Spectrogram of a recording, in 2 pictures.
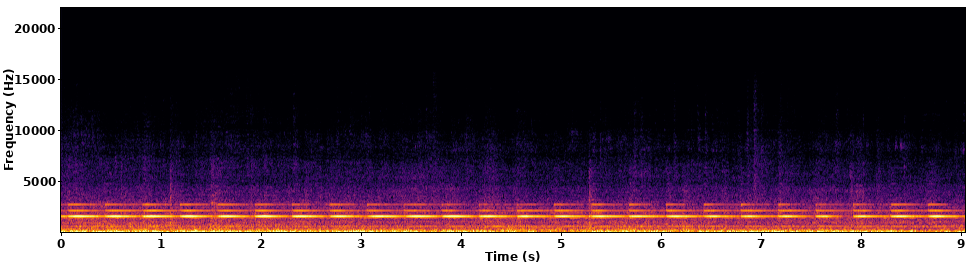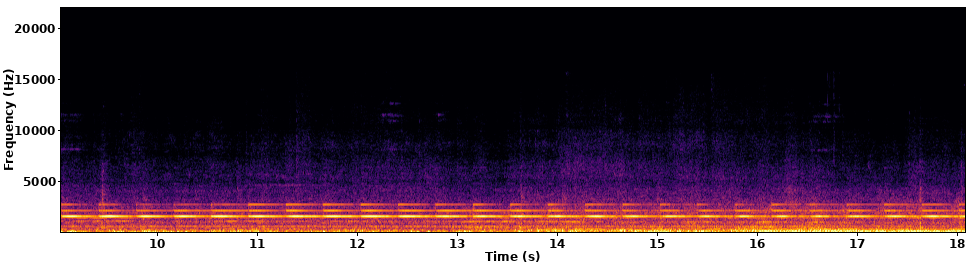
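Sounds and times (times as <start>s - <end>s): freight train rumbling past: 0.0s - 18.0s.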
